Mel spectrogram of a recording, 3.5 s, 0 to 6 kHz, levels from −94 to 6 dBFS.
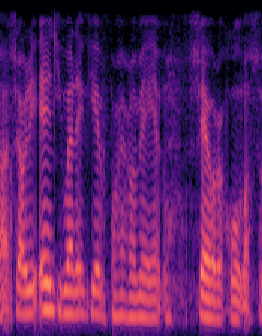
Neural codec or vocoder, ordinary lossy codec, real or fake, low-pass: autoencoder, 44.1 kHz, a latent of 192 numbers a frame, MeloTTS; none; fake; 5.4 kHz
